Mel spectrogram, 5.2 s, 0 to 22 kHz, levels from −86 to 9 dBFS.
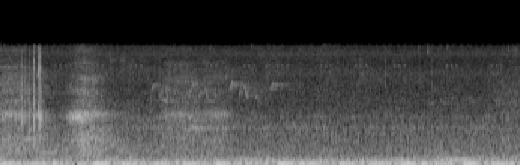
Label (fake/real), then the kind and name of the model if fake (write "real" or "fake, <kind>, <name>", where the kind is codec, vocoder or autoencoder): real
